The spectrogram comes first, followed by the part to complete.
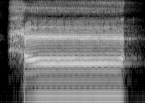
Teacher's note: হা হরফটি উচ্চারিত হবে কণ্ঠনালীর মধ্যখান হতে। গলা চিপে ধরে আপনি উচ্চারণ করুন।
